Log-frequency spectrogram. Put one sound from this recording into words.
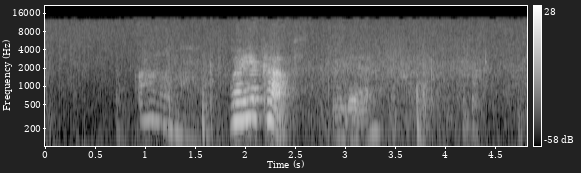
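A woman answers briefly.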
